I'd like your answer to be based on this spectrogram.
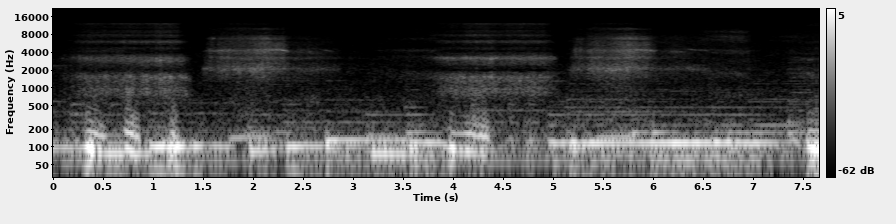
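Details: Two sleeping companions snoring together: steady low rumbling snores with breathy hissing rising and falling over slow breath cycles.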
